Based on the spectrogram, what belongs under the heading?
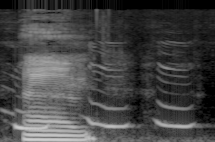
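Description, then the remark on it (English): A person imitates a whimpering bird puppy: a strained, nasal whine followed by two shorter, high, falling whimpers, fairly loud, with no words. “Is that what birds sound like to you? It's a bird puppy.”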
